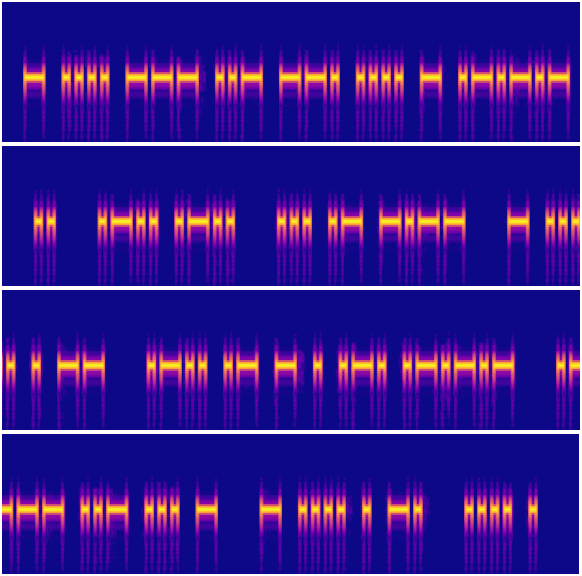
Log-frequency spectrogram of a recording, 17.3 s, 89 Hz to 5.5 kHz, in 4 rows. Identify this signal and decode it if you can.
Morse code, heard as a keyed tone, about 25 wpm, 600 Hz. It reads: THOUGHT. I LL SAY THEM LATER. JUST THEN HE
